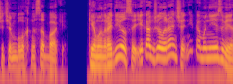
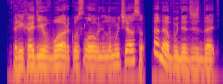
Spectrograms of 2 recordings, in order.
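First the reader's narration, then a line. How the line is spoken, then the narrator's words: Satan speaking, diabolical laughter. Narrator (Russian): сказал сатана, дьявольски расхохотался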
